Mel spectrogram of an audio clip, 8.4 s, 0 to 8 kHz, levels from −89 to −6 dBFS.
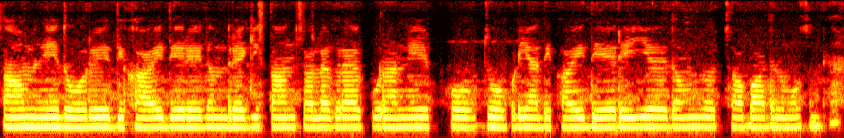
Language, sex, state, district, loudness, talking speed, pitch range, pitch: Hindi, male, Rajasthan, Bikaner, -16 LUFS, 170 wpm, 160-165 Hz, 160 Hz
